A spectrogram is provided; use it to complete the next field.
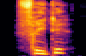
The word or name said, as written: fritte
